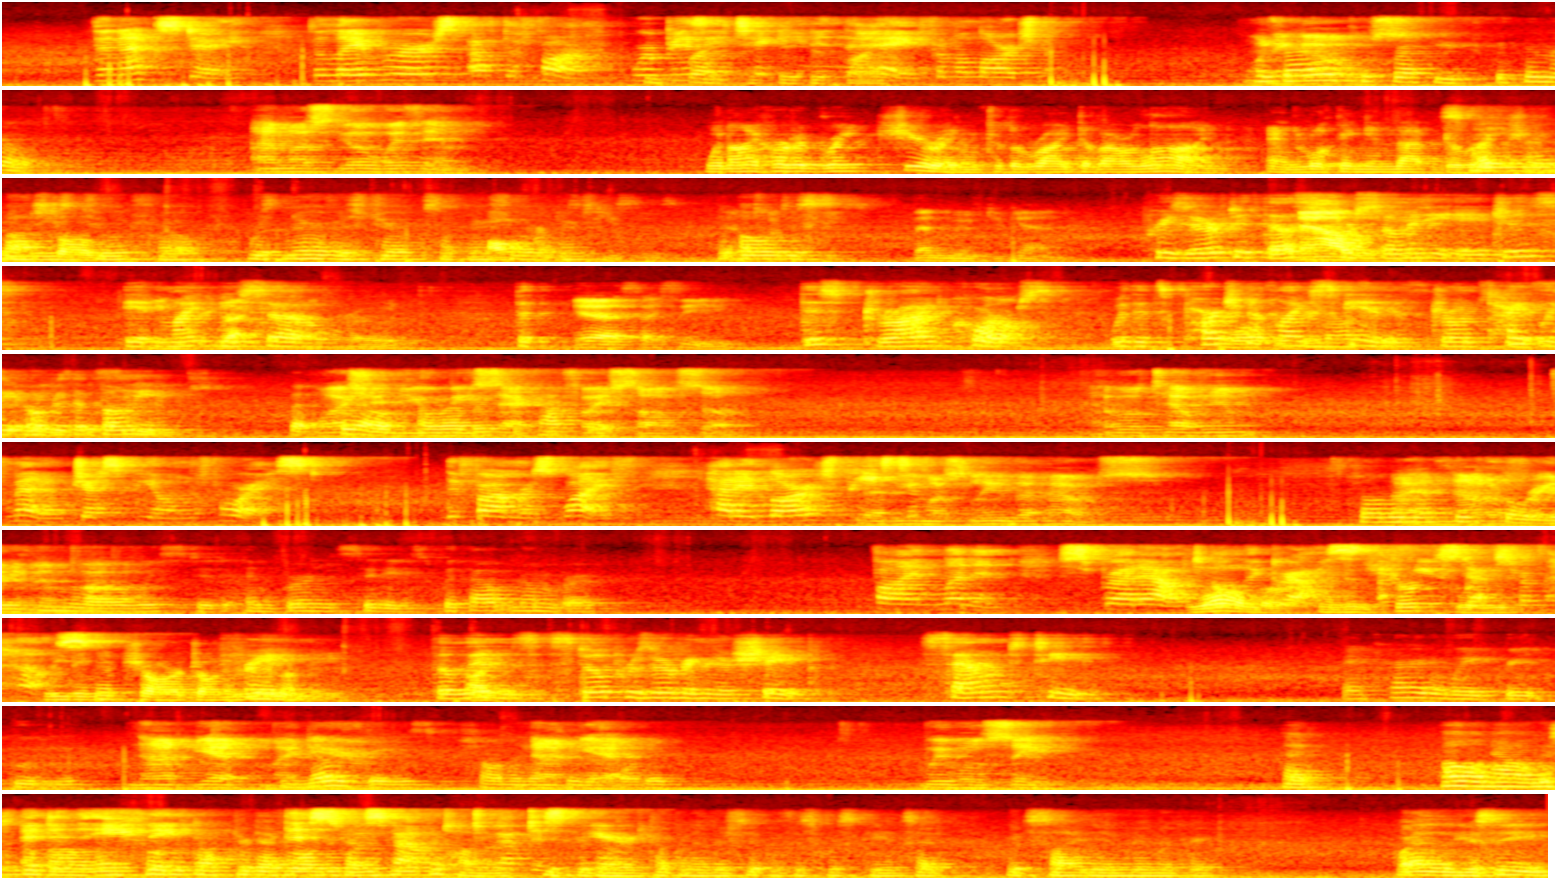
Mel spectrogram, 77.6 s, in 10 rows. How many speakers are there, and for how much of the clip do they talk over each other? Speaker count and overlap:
seven, about 36%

